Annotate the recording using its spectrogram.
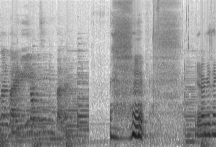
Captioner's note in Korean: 절로 새어 나오는 웃음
